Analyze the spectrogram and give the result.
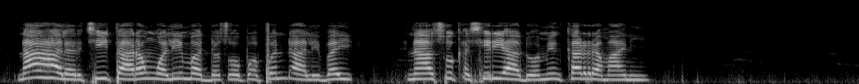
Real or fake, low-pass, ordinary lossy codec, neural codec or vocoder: real; 7.2 kHz; none; none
